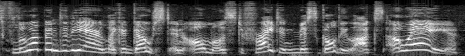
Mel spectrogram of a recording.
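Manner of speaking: usual speaking voice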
